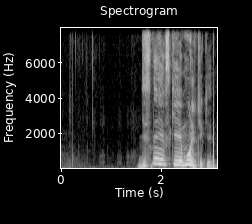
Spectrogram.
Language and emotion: Russian, positive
